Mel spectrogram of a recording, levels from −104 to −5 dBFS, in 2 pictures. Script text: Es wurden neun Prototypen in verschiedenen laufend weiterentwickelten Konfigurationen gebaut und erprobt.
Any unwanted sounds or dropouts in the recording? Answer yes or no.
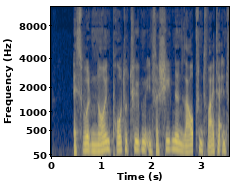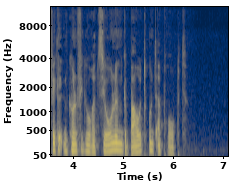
yes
